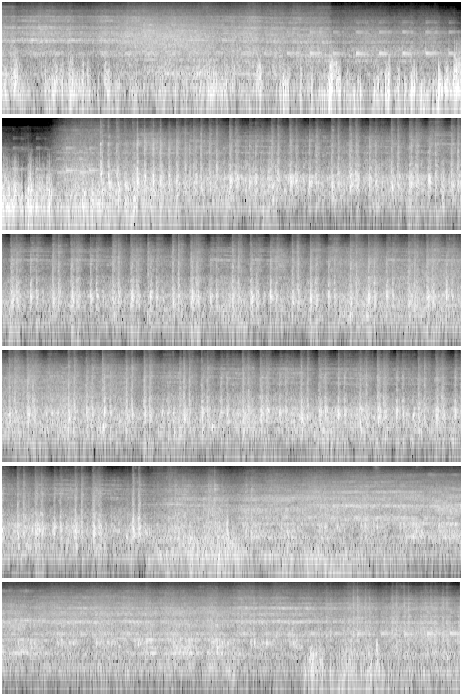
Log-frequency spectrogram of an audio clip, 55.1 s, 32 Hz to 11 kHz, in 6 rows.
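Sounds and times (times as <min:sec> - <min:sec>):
train rumble: 0:00.0 - 0:55.0
train wheels clacking over rail joints: 0:10.4 - 0:55.0.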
